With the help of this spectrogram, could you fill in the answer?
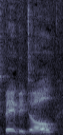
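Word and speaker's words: Bibi Dahl: Lyn Holly Johnson plays Baby Doll. Yeah, that's the character's name spelling, but it's pronounced baby doll.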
